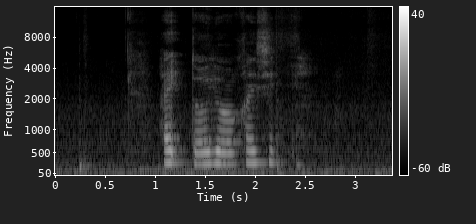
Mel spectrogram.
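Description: A young woman speaks briefly and calmly, close to the microphone.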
